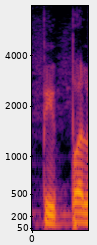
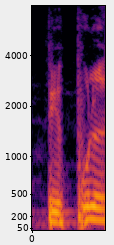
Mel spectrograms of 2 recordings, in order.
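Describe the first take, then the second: First: "पीपल" said as pee-pal, with a schwa; correct "पीपल" pronunciation. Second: "पीपल" said as pee-pool, with an oo; wrong "पीपल" pronunciation. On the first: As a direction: say "पीपल" with an unrounded second vowel. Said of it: "क्या बोलेंगे?". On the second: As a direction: say "पीपल" with a "pul" second syllable. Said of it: "आप पीपल नहीं बोलेंगे". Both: Shown as a demonstration.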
